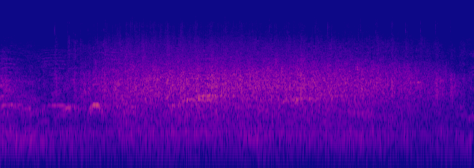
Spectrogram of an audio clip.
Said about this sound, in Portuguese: Vocês estão aplaudindo porque vocês querem, né? Não é porque eu pedi, não, né?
